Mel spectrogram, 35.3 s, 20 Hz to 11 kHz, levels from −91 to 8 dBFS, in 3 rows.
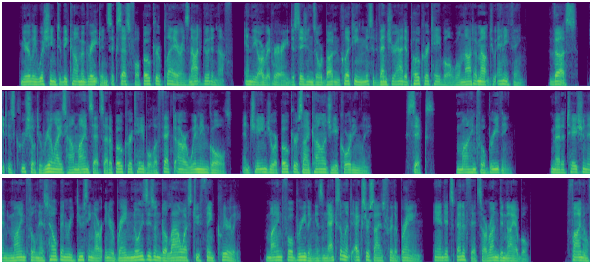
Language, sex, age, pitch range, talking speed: English, male, 40-59, 95-115 Hz, 145 wpm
